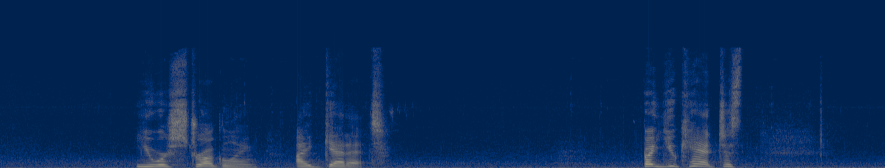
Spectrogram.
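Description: A young woman speaks calmly and cheerfully, close by.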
